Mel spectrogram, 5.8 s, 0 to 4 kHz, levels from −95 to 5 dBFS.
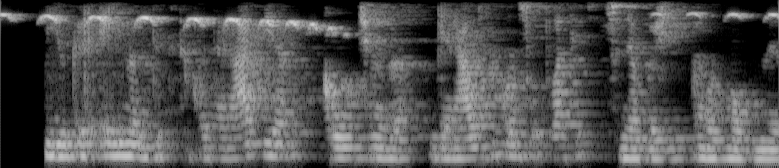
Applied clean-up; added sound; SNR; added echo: classical method WPE with log-MMSE.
